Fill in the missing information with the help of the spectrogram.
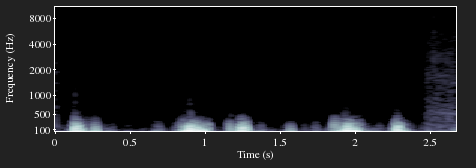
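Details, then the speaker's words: Deep muffled paired rhythmic thumps with a pulsing whoosh in time with the heartbeat, illustrating pulsatile tinnitus, hearing one's own heartbeat in the ears, possibly from narrowed or obstructed arteries near the ear. "so yes in a way Johnny is hearing his own heartbeat this condition experienced by 8 to 10% of people is called pulsatile ttis"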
